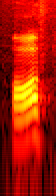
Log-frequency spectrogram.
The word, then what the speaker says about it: ق: Again, qaf, you have to go further down your throat to pronounce the qaf.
